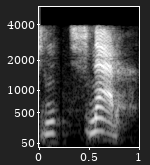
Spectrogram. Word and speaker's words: Schnatter: So Papa John's, apparently the head of Papa John's Pizza, whose name is John Schnatter, or Schnatter, I should say, pronounce his name correctly, held a conference call with shareholders and all that other stuff.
